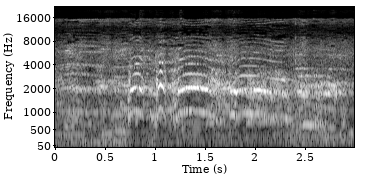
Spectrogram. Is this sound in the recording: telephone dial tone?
no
